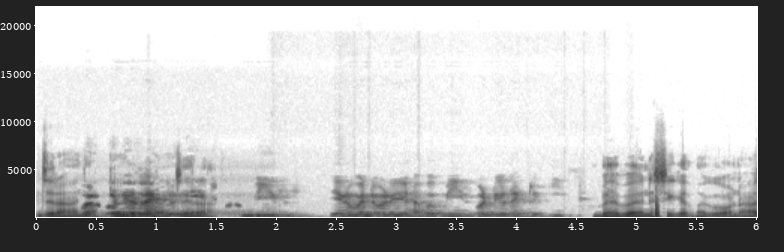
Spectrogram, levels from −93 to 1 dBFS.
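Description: From 0 to 0.63 s and 1.43 to 1.85 s, the speech dips by roughly 15 dB. From 5.54 to 5.71 s and 5.89 to 5.97 s, it drops deeper, near 30 dB. This is speech suppressed in double talk, likely an echo canceller turning down the talker along with the loudspeaker echo.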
